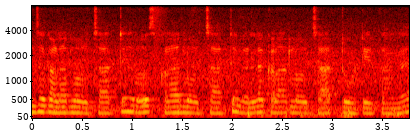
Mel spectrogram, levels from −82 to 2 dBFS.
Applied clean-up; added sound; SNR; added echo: none; none; none; none.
